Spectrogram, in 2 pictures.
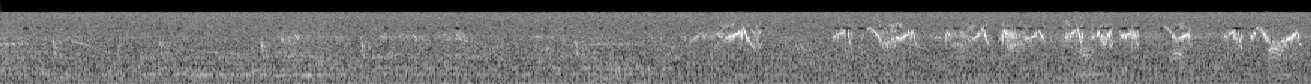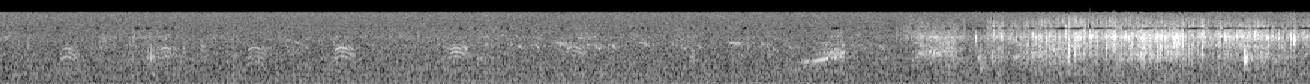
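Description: Wild birds calling: a run of quick chirps in the middle, then a louder, denser burst of calling near the end.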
